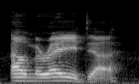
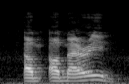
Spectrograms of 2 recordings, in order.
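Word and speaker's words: Almereyda: It's Michael Almereda. Almereda.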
